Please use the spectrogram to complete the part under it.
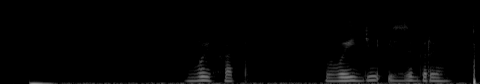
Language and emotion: Russian, neutral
